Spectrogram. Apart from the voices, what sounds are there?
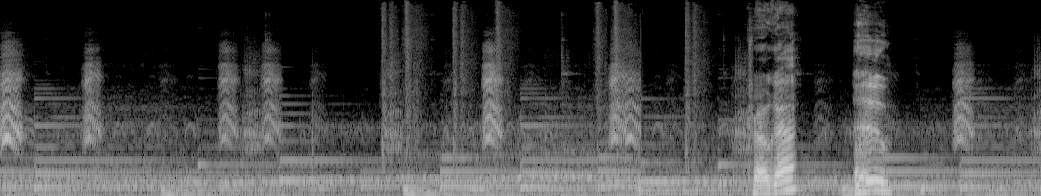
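crows cawing in video game The Dark Eye: Chains of Satinav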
